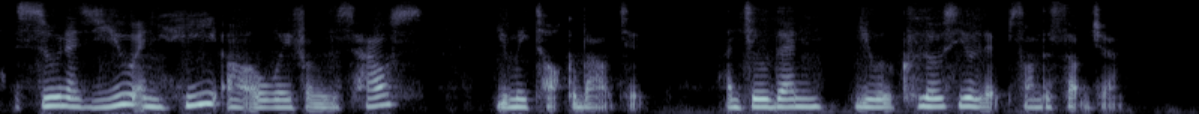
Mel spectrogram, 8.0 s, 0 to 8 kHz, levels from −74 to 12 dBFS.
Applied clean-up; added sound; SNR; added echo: none; none; none; none.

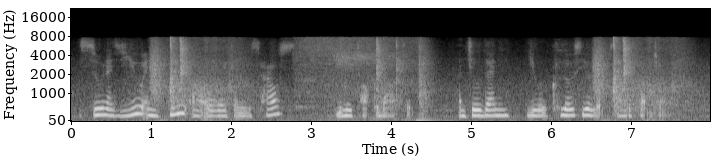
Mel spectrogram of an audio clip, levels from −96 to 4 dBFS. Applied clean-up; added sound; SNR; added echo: none; Sliding door; 11 dB; none.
